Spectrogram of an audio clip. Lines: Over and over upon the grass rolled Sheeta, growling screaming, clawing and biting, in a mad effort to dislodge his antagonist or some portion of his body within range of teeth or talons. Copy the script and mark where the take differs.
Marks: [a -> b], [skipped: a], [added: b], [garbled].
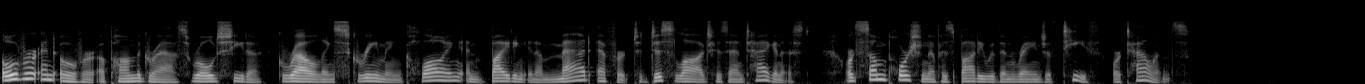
Over and over upon the grass rolled Sheeta, growling screaming, clawing and biting, in a mad effort to dislodge his antagonist or some portion of his body within range of teeth or talons.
